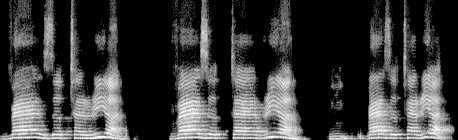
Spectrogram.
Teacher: Vì vậy trong âm nó rơi âm 3. Còn âm thứ nhất là âm nhẹ.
